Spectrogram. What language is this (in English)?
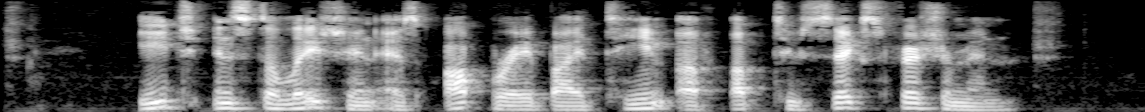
English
